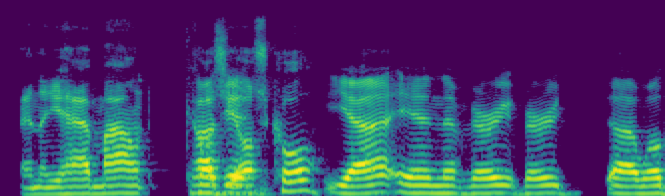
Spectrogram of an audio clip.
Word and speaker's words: Kosciuszko: And then you have Mount Kosciuszko. Yeah, in very, very well done with that pronunciation.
